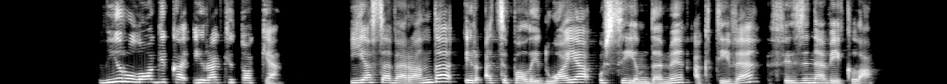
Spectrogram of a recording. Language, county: Lithuanian, Utena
